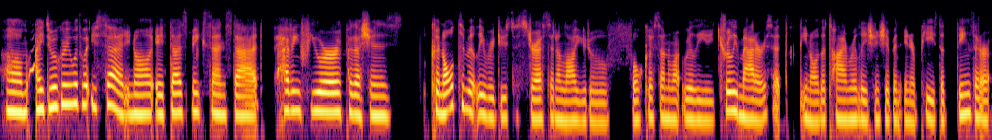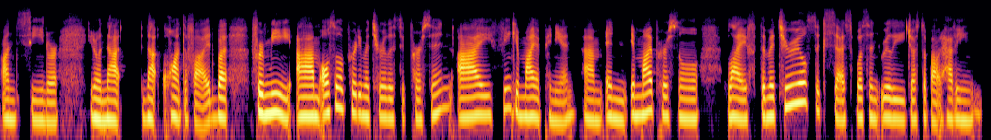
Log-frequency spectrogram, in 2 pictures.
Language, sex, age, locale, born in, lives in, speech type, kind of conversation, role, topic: English, female, 30-34, en-CA, South Korea, Canada, conversation, unstructured, none, Could choosing a simpler life with fewer possessions bring more happiness and meaning than pursuing material success?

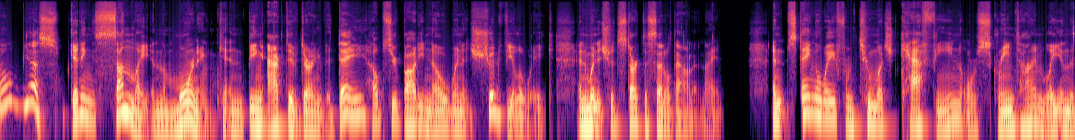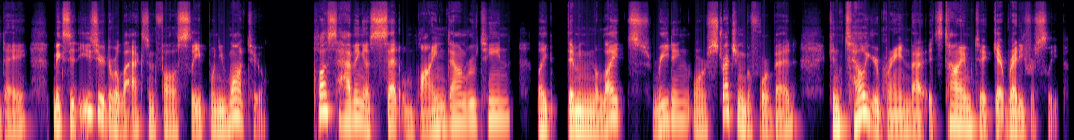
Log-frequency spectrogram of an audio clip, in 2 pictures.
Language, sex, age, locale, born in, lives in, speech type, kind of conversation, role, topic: English, male, 20-24, en-US, United States, United States, read, expert-assistant, expert, Why do humans need to sleep?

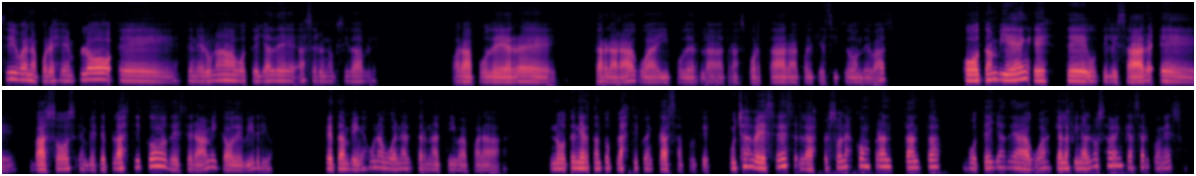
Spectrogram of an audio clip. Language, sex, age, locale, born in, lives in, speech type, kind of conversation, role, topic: Spanish, female, 45-49, es-VE, Venezuela, Italy, conversation, podcast, guest, ¿Qué opinas sobre el plástico de un solo uso y cómo podemos reducirlo?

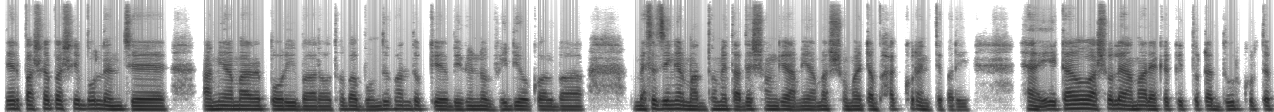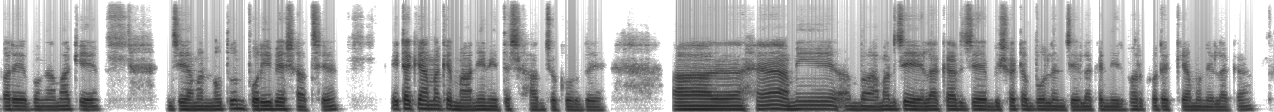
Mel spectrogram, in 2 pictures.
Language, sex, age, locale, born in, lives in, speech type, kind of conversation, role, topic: Bengali, male, 25-29, bn-BD, Bangladesh, Bangladesh, conversation, advice, user, নতুন পরিবেশে এসে নিজেকে একাকী লাগলে আমি কীভাবে সামলাবো?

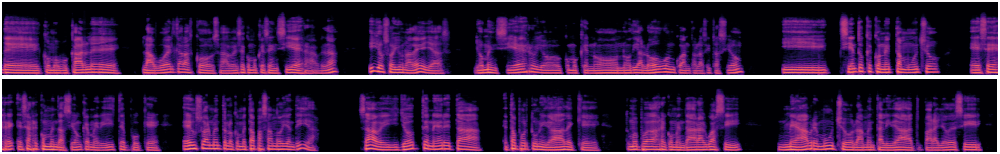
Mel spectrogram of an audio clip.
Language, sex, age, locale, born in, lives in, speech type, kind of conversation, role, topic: Spanish, male, 25-29, es-DO, United States, United States, conversation, advice, user, ¿Cómo puedo superar la vergüenza al pedir ayuda?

